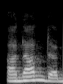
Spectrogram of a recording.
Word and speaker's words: Ananda: It's a long A. So Ananda means deep contentment.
